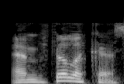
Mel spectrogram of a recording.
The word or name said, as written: Amphilochus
